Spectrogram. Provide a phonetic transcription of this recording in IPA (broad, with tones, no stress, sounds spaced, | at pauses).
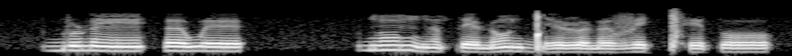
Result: d̪ u˦ ɳ ẽ˦ | ə˦ w ɘ˦ | d̪ õ˦ ŋ ɡ ə̃˨ t̪ e˨ ɳ õ˦ ɡ͡ǃ e˨ ɭ ə˨ ɳ ə˨ v e˦ ǀʰ ɪ˨ t̪ o˦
